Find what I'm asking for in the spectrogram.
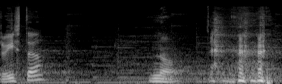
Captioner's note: laughs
